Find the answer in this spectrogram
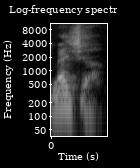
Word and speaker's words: measure: phonetic transcription and uh this s is giving this ja sound in this word okay clear the same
